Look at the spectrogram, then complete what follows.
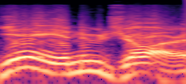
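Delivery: high, delighted, cheery little yay. Retelling how the other reacted to a jar promotion, mock cheering. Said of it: "you were like".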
